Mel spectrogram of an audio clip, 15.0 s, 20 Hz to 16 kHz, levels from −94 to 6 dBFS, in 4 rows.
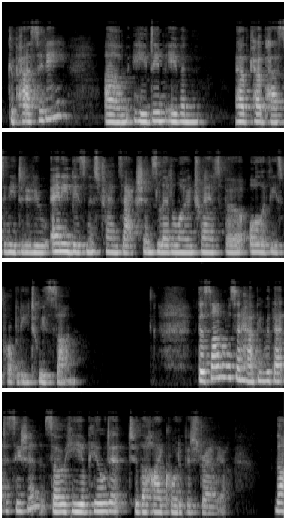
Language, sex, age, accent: English, female, 30-49, Australian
